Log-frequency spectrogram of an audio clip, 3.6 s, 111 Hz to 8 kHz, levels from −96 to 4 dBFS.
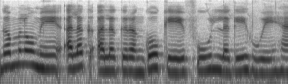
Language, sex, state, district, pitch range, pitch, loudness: Hindi, female, Punjab, Fazilka, 210-250 Hz, 220 Hz, -17 LUFS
